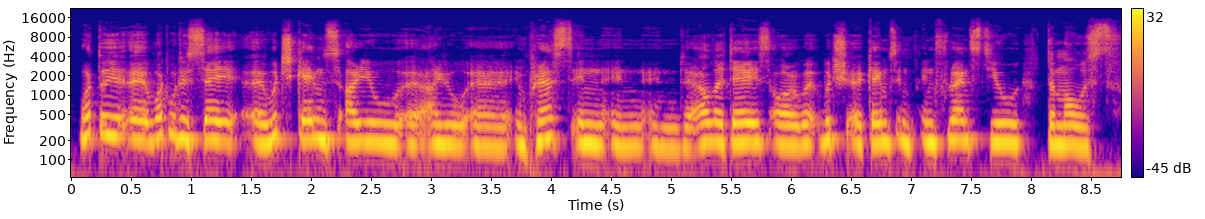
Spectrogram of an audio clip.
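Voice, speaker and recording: A man with a German accent, a non-native speaker, hosting a casual interview and haltingly searching for words. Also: sits high, flat delivery, vocal fry, darkish tone. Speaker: stream host interviewing a guest. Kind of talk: casual live-stream interview.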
